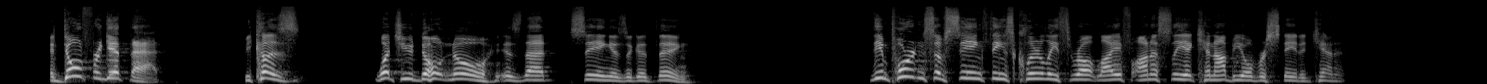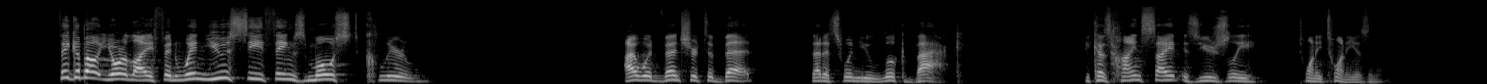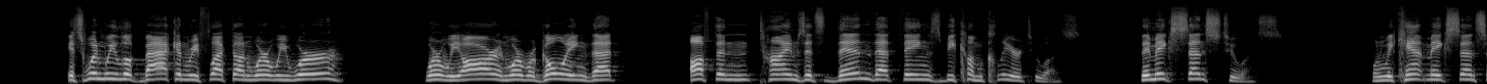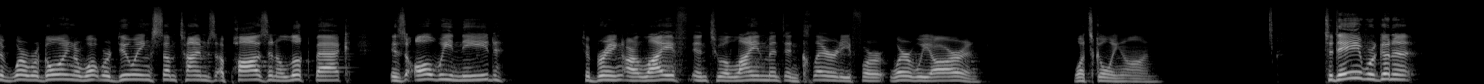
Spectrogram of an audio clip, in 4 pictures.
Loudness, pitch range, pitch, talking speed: -25 LUFS, 175-230 Hz, 205 Hz, 140 wpm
